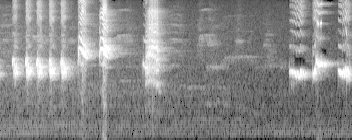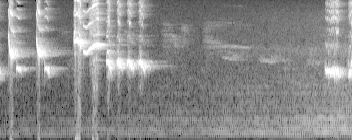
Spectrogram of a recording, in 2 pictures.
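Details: Masteran song of the orange-headed thrush, played to train caged birds: quick runs of repeated chips, sharp high notes, and warbled phrases separated by a short pause, with a faint hum near the end.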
